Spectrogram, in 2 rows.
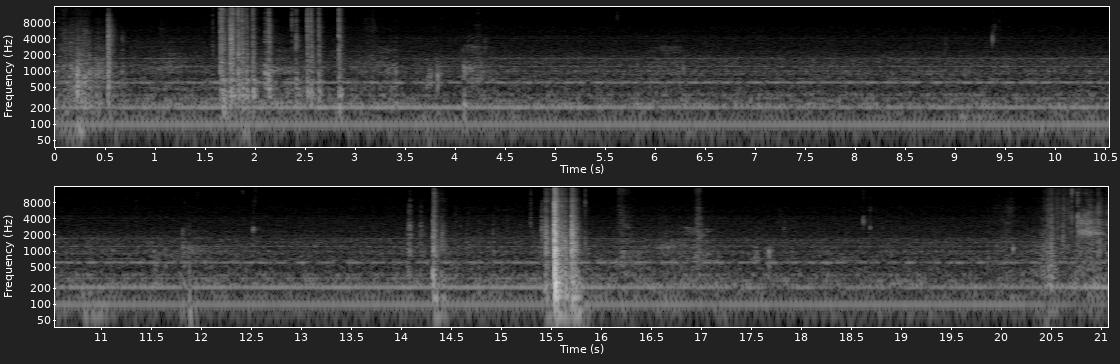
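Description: HP ProLiant ML350p Gen8 server running through its BIOS start-up: a quiet, steady hum from its cooling fans with a few faint higher tones above it. A few light clicks come about two seconds in and again near fourteen seconds, and a sharp knock about fifteen seconds in is the loudest sound.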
